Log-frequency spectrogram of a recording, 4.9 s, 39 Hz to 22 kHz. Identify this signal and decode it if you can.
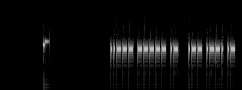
Morse code, heard as a keyed tone, about 40 wpm, 700 Hz. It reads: 20A WPA
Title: Field Day Exchanges Encore - 40wpm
